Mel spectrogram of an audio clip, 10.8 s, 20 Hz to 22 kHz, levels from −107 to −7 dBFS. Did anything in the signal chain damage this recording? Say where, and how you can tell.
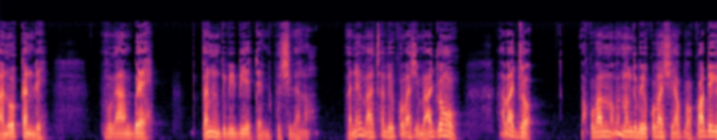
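Yes, the codec. Throughout, nothing exceeds 11.5 kHz and the damage is plainly audible. Likely AAC compression, fitting AAC-LC near 32 kbps.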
